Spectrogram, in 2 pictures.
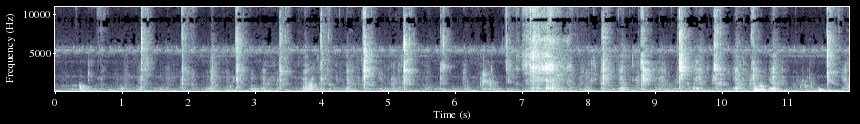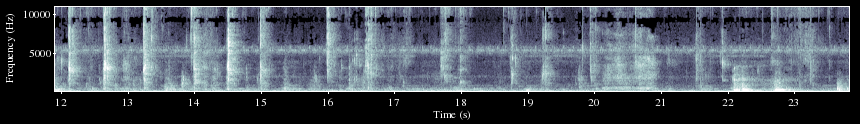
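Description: Close-up mouth sounds of someone chewing pork curry and rice: wet smacks and clicks, irregular, about one or two a second.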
